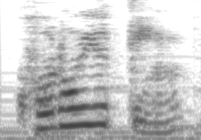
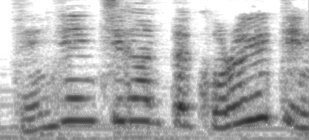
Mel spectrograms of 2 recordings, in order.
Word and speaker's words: coroutine: a different approach called Coroutines. Is this pronounced "koroyutin"? I'd like to check that first. Oh, I was completely wrong. I thought it was "koroyutin," but it was "coroutine." Hahaha. They're completely different.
